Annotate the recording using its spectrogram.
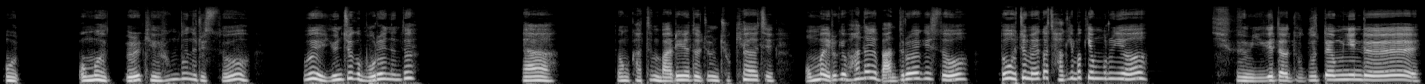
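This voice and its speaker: A woman's voice: medium pitch, lively intonation, moderate pace, mellow, no echo, faint music behind, close to an everyday voice. Woman voicing a resentful younger son in a story drama, blunt and exasperated, dry close sound.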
